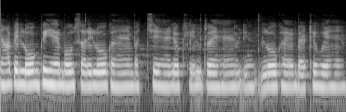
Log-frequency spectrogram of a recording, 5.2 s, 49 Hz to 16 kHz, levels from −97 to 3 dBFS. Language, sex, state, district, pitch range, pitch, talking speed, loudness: Hindi, female, Maharashtra, Washim, 185-195 Hz, 185 Hz, 230 wpm, -16 LUFS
